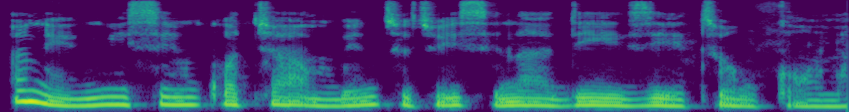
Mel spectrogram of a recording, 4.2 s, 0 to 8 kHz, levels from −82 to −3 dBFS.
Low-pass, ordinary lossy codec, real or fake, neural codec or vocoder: none; none; fake; codec, 16 kHz, 16 kbps, FreqCodec, smaller model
